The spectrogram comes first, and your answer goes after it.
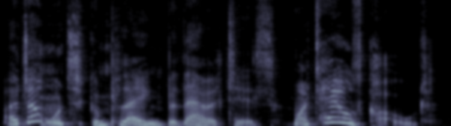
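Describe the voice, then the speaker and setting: A woman's voice: very high-pitched, lively intonation, normal speed, creaky, no echo, studio quality, voice pushed up, full character voice. A woman voicing a gloomy, self-pitying old male donkey who grumbles. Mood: grumbling.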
